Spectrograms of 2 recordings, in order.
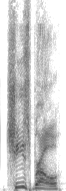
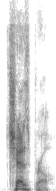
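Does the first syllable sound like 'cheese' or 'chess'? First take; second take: cheese; chess. First: The first syllable has a long ee vowel. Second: The first syllable has a short e vowel. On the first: The speaker calls it wrong. "It's not cheese bro" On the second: The speaker calls it right. "it's ches bro. Put another way, the E, is like dessert"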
